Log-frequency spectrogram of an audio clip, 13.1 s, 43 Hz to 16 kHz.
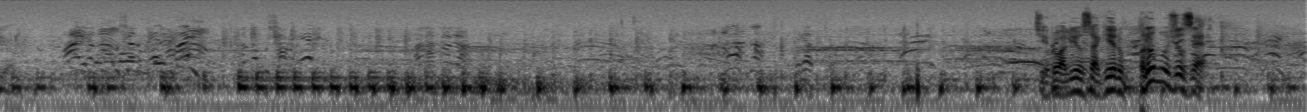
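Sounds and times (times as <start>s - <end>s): crowd chanting and singing: 0.0s - 13.0s
low drum beat: 0.0s - 13.0s.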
